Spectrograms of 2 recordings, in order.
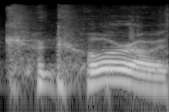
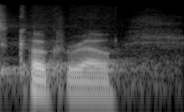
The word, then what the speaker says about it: Kokoro: Kokoro is the way I pronounce it, but it actually is Kokoro. It's a Japanese word, if you hadn't figured that out, and it means heart mind or whole mind.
